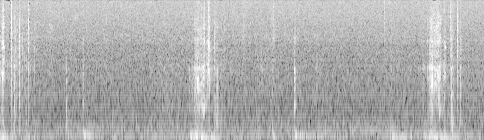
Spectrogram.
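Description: A steel multitool knife scrapes shavings off a solid blue bar of soap held in the hand, letting them fall onto a wooden board. Several short, irregular scraping bursts combine dry, bright rasps with soft low thumps, separated by quiet pauses.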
